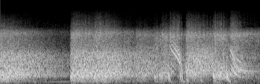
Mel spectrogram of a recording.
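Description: A loud, sustained exchange of gunfire between men sheltering behind boulders along a trail and men at a shack window erupts after a brief pause, dense bursts of shots overlapping, with a couple of whining ricochets cutting through. No one speaks.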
